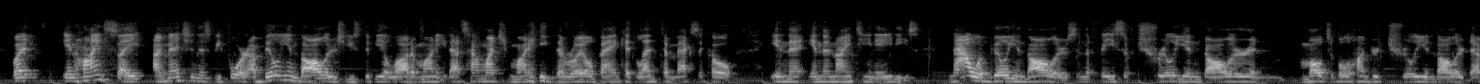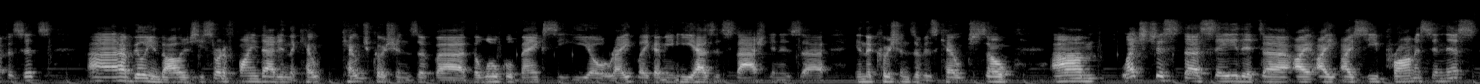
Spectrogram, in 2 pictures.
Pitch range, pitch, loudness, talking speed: 115-135 Hz, 120 Hz, -26 LUFS, 205 wpm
